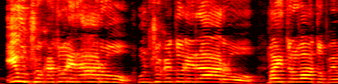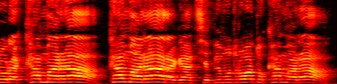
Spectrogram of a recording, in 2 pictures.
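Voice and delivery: loud, thrilled shouting; excited. Real, not acted. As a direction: yell out the lucky find. Excited pack opening.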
